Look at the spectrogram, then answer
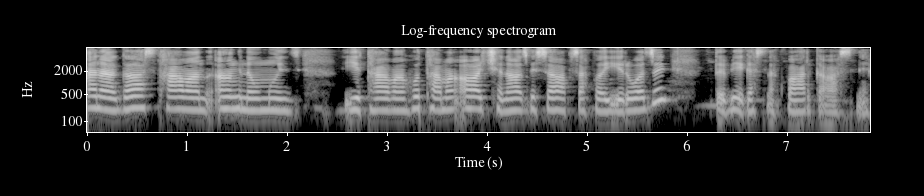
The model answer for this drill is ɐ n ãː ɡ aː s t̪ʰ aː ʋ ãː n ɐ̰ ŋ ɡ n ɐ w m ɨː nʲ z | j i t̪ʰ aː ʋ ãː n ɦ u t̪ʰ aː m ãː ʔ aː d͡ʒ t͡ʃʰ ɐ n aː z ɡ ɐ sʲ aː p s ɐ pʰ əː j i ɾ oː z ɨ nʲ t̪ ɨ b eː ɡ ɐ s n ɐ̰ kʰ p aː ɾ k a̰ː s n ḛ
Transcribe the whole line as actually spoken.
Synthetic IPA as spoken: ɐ n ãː ɡ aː s t̪ʰ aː ʋ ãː n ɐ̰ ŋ ɡ n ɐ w m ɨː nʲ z | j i t̪ʰ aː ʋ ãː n ɦ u t̪ʰ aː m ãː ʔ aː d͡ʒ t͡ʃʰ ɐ n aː z ɡ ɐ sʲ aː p s ɐ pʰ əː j i ɾ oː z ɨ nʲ t̪ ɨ b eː ɡ ɐ s n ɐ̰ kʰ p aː ɾ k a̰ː s n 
